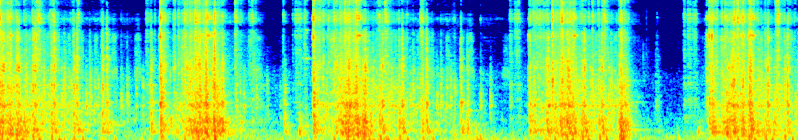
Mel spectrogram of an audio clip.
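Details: Craftsman push mower pops on repeated cranking but never catches and runs; scattered pops from a sheared flywheel key that knocked the ignition timing out; broken flywheel brake cable.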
